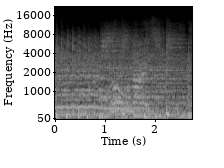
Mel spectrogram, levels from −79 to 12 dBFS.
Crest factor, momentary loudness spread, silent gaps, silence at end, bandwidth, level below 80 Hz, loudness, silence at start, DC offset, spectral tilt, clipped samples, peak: 12 dB; 4 LU; none; 0 s; 14 kHz; -36 dBFS; -20 LUFS; 0 s; under 0.1%; -5.5 dB/octave; under 0.1%; -6 dBFS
